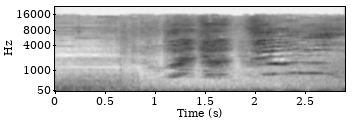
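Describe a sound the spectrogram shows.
A young woman screams loudly up close.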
